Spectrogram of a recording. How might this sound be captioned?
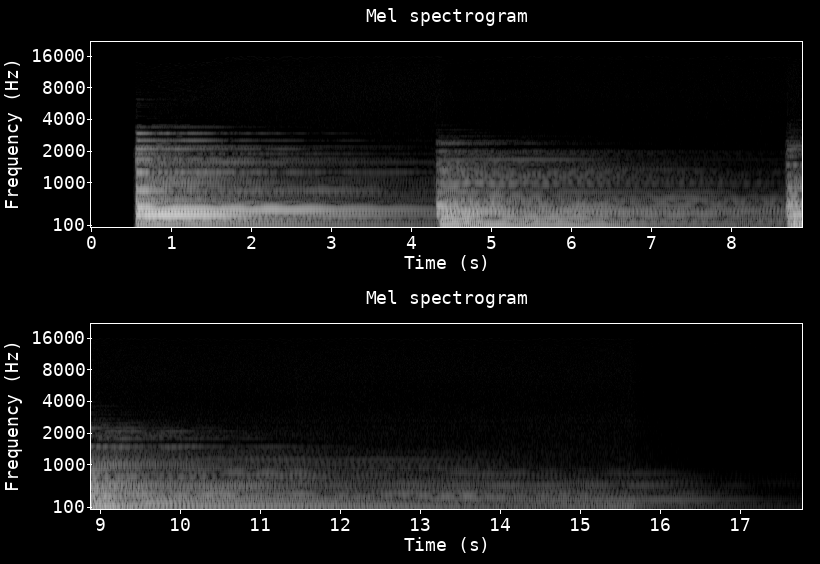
A very sad phrase in the style of Schubert, Liszt or contemporaries.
